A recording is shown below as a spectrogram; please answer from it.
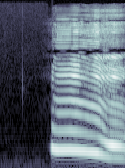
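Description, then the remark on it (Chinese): A single voiced yawn, loud and alone, that starts abruptly after a short silence and glides steadily downward in pitch as it stretches out into a sleepy moan. “…打了个哈欠”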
